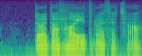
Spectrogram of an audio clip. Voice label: "rhoid", welsh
